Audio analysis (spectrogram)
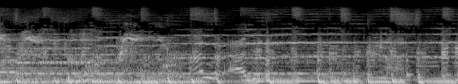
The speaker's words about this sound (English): Sounds like an owl or something. I mean, maybe an owl or like a... maybe a hawk or... They don't have hawks here, do they?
